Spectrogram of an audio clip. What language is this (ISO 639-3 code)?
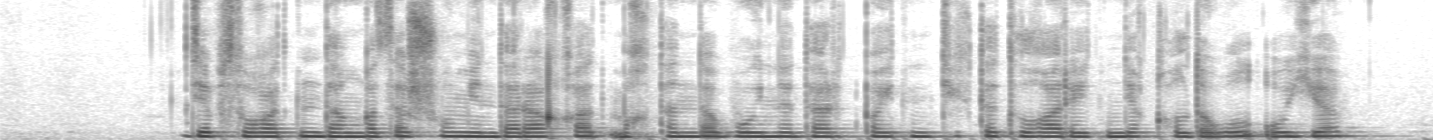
kaz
